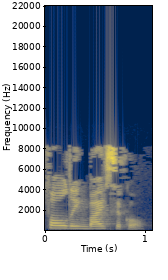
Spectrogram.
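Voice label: "Folding bicycle", English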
